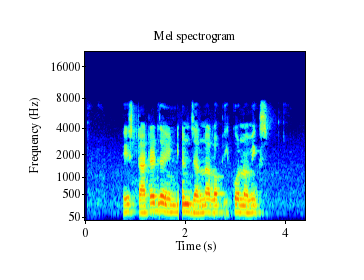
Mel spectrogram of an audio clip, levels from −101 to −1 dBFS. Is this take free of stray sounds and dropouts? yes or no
no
